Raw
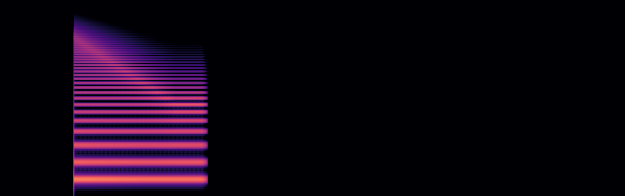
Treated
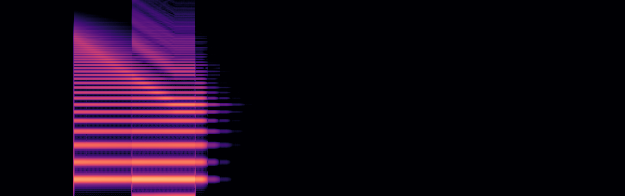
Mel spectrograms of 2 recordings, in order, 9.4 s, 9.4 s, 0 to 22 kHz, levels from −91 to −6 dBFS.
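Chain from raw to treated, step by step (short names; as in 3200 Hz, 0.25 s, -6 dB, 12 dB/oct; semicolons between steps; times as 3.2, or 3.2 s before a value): 1.97–2.92 sample leveller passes 2; thinning echo 0.187 s, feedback 26%, high-pass 930 Hz, level -23 dB; gain +5.5 dB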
